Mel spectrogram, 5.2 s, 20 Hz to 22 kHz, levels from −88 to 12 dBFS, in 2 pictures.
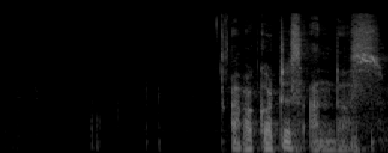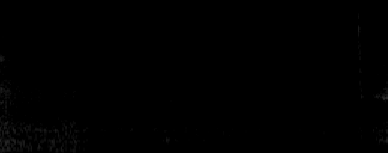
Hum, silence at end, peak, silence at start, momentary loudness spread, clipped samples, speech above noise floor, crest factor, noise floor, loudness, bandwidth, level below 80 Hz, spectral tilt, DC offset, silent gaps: none; 2.55 s; -26 dBFS; 1.45 s; 14 LU; under 0.1%; 42 dB; 24 dB; -86 dBFS; -42 LUFS; 17.5 kHz; -76 dBFS; -2 dB/octave; under 0.1%; none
